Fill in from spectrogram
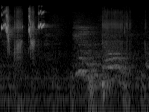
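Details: Male Pacific Parrotlet, seven months old, kept as a pet bird, giving three short high chirps in quick succession, then quiet, with faint murmuring and low room sounds afterward.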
